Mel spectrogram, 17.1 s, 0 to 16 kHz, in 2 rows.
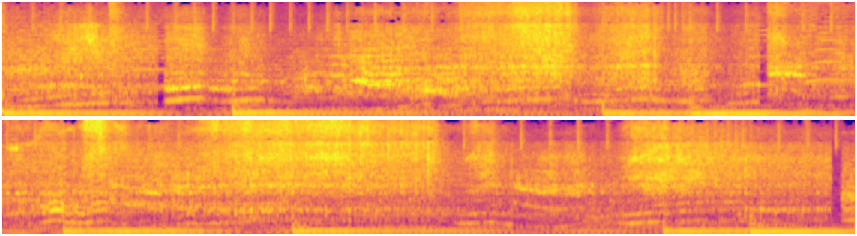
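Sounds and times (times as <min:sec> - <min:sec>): car engine revving: 0:00.0 - 0:17.0
tyres squealing: 0:00.0 - 0:17.0.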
